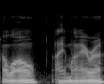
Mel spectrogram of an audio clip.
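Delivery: put-on public radio host voice. Introducing himself as a public radio host would: Ira Glass impression. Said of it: "That was actually my Ira Glass impression".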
